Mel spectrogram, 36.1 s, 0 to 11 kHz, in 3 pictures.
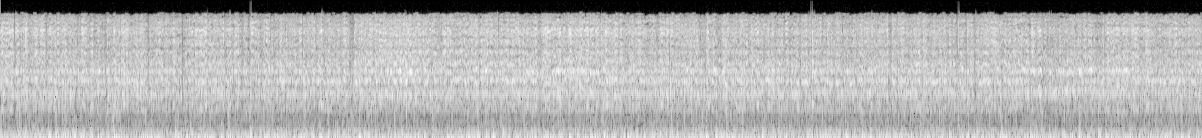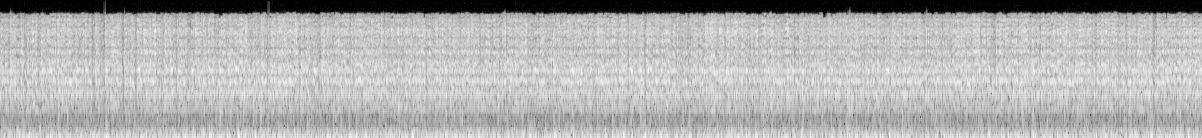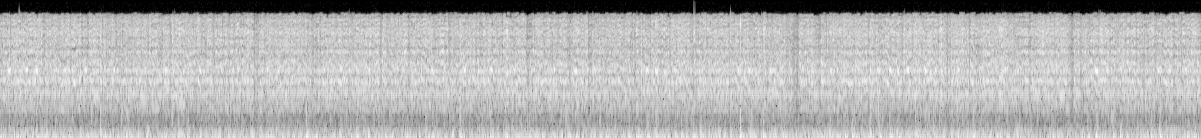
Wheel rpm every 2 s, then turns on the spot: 200, 200, 200, 200, 200, 180, 200, 190, 200, 200, 200, 200, 200, 200, 200, 200, 200, 200.
none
